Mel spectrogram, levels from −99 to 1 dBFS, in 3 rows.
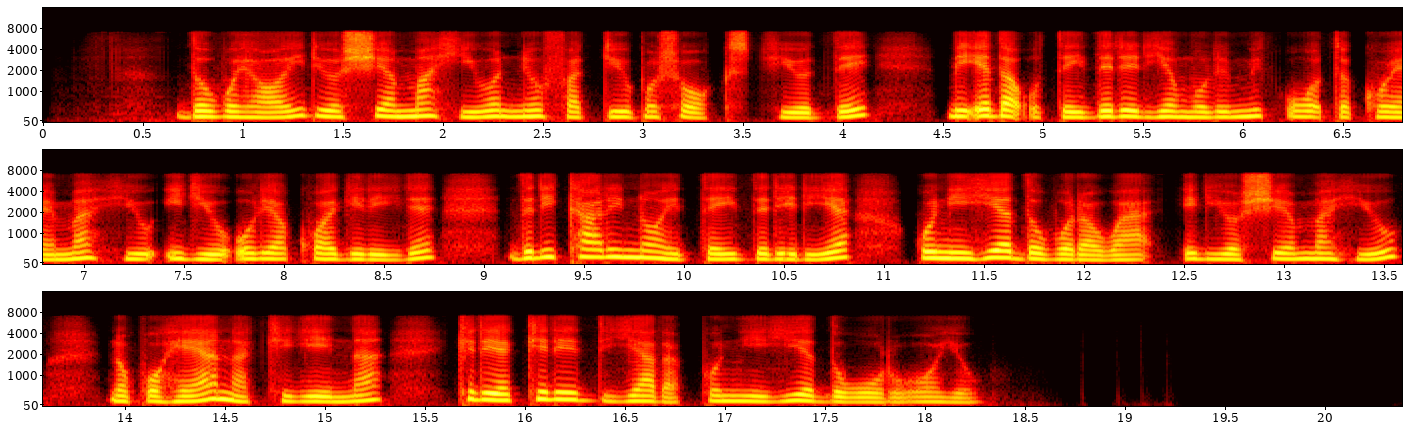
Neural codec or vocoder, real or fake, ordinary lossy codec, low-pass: codec, 16 kHz, 0.2 kbps, FocalCodec; fake; none; 7.2 kHz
